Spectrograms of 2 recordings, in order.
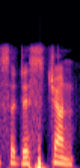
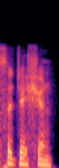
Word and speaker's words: suggestion: एक चीज ध्यान रखना, this is सजेस्शन, नॉट सजेशन, and all this we have covered in our pronunciation rules.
